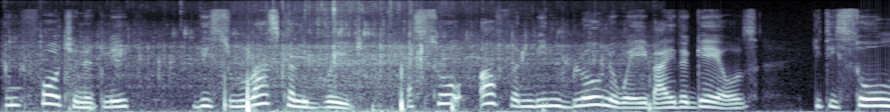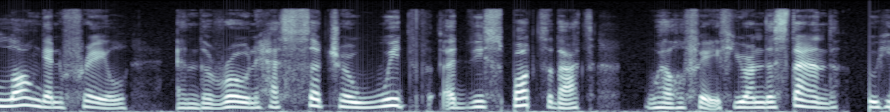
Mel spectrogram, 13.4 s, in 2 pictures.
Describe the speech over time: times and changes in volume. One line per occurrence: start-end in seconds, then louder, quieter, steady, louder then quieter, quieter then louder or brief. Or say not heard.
0.0-13.3 steady.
